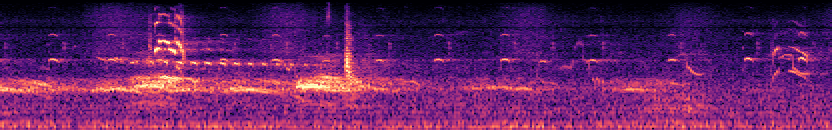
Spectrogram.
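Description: An Indian roller gives harsh, rasping, crow-like calls in short bursts.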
